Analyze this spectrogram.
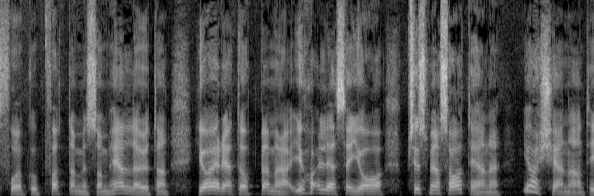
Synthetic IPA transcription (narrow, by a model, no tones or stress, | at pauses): t̪fɔlkɵpːfat̪ːaɾmɛjsɔmɦɛlːəɾʉ̟ːt̪anjɑːɡæɾɛt̪ːœpːənmɛd̪ɛhæ̰ɾjɑːɛlɛːsənjɑːpʰɾɛsiːsɔmjaɡsɑːt̪ʰɪlhɛnːə | jɑːɕɛnːəɾant̪ʰɪ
